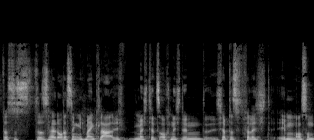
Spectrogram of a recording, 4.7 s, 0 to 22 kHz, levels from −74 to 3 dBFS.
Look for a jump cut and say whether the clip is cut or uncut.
cut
